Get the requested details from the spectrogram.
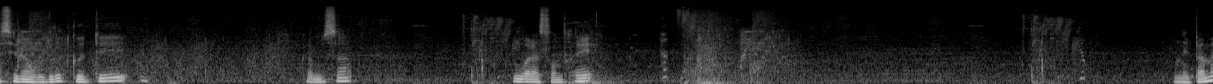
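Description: Heavy parts clunk together with a bright magical chime.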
